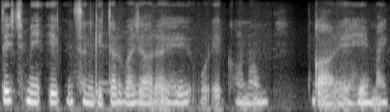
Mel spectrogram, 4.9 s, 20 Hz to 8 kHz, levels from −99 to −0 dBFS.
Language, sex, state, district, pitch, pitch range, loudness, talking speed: Hindi, female, Arunachal Pradesh, Papum Pare, 200 Hz, 190-215 Hz, -21 LUFS, 210 wpm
